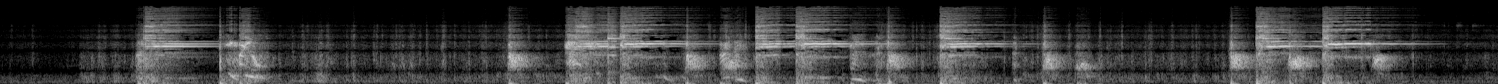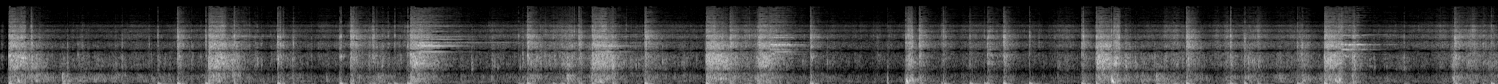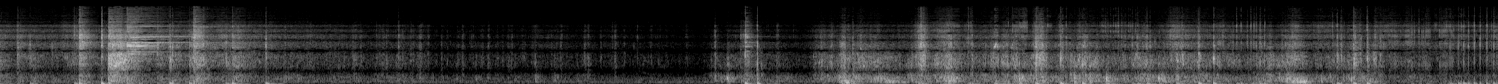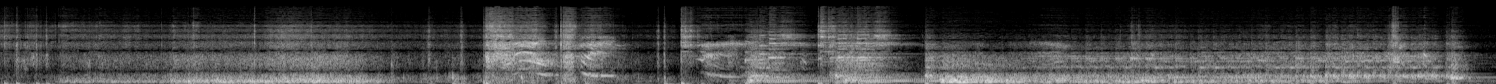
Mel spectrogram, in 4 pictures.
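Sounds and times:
metallic clangs and strikes: 1.4s - 2.4s, 5.1s - 10.8s, 12.3s - 15.3s, 18.4s - 23.3s, 28.2s - 29.0s, 30.8s - 32.2s, 51.7s - 59.9s.

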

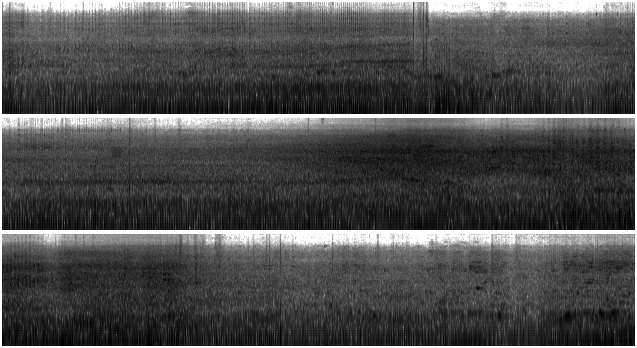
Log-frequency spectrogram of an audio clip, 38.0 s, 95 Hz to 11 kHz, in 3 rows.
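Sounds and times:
vehicle engine running: 0.0s - 37.9s
truck passing close by: 12.0s - 34.3s.

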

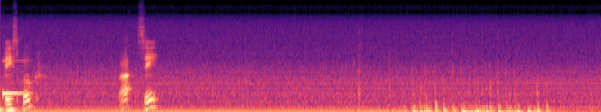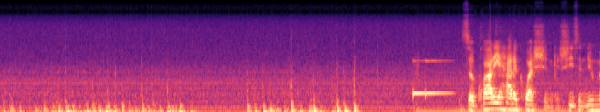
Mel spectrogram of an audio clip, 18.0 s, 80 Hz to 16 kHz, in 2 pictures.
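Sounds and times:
electrical hum: 0.0s - 18.0s
keyboard typing thumps: 6.0s - 8.4s, 9.1s - 12.0s, 12.7s - 14.5s.

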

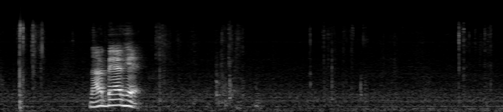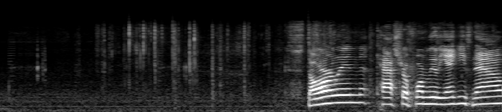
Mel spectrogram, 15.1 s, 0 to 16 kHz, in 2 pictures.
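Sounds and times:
cards and wrappers rustling: 0.2s - 0.7s, 4.6s - 6.0s, 6.9s - 7.5s, 8.1s - 13.6s.

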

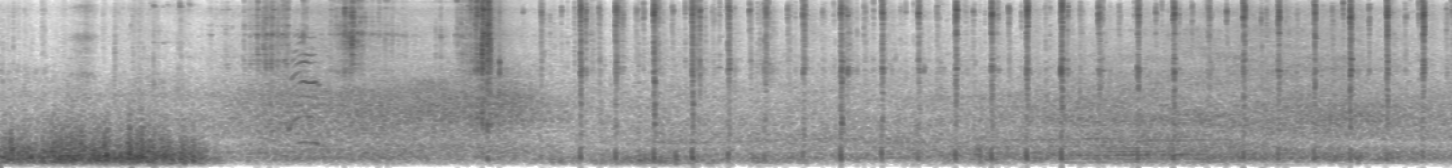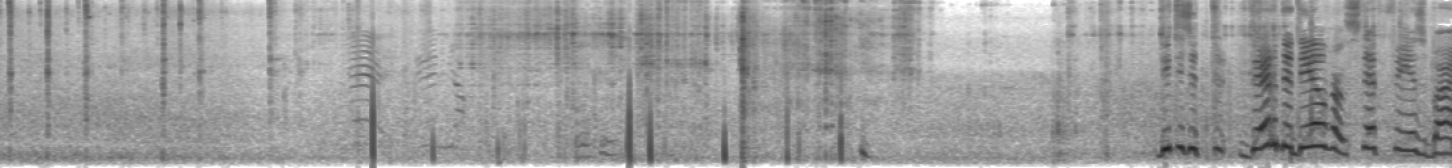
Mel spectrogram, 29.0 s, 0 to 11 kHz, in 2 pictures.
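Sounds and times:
scooter wheels rumbling on pavement: 0.0s - 29.0s
sharp clicks and rattles: 1.1s - 23.9s.

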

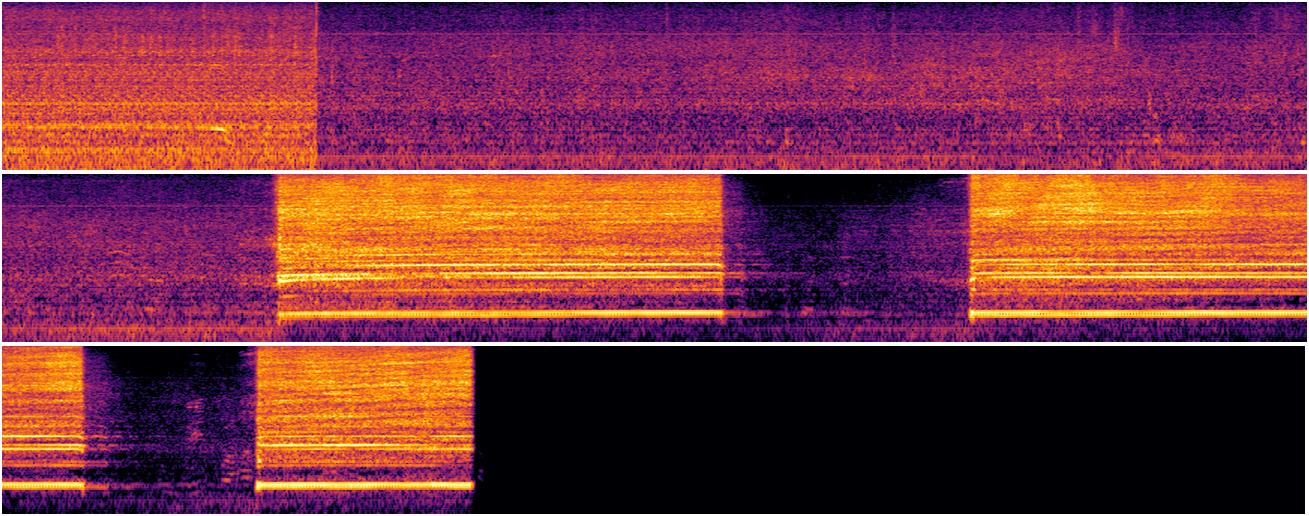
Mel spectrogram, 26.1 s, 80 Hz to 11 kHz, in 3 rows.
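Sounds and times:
steam whistle blasts: 10.5s - 13.8s, 15.1s - 18.4s, 19.1s - 20.6s.

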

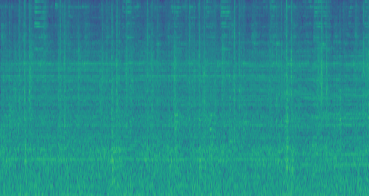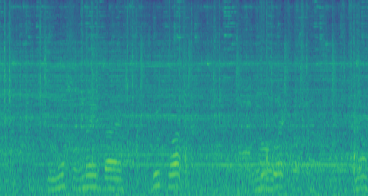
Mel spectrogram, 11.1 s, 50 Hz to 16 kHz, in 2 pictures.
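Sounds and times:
faint machine whine: 0.0s - 11.0s
pulleys and belts rattling: 0.0s - 11.0s.

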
